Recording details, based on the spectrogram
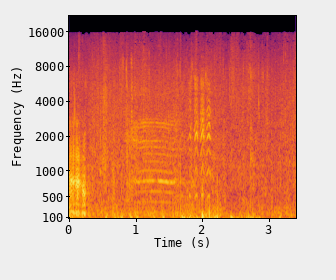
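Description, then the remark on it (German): A herd of goats and sheep from a Maasai village in Kenya bleats as it walks thirstily to a river, stirring up dust in the midday heat; one clear wavering bleat rises above shuffling hooves and low rumble, with more animal cries briefly overlapping. “Ziegen und Schafe laufen durstig an einen Fluss.”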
